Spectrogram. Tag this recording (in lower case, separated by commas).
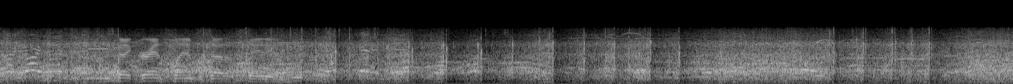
speech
